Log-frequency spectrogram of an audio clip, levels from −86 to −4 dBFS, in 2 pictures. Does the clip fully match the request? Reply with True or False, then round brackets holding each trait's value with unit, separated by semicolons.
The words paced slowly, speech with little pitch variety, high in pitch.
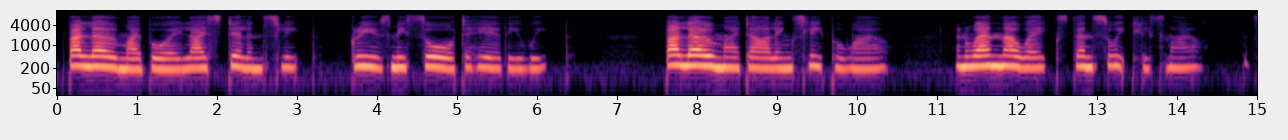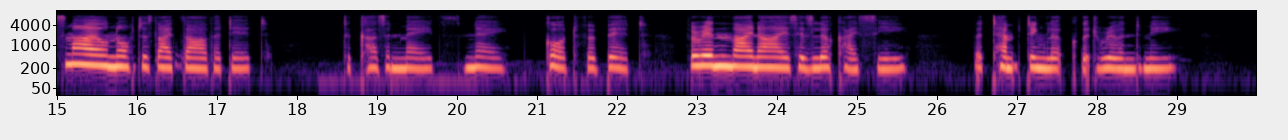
True (110 wpm; 2.1 semitones; 215 Hz)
